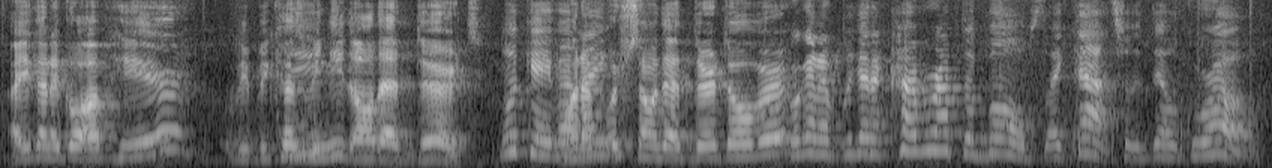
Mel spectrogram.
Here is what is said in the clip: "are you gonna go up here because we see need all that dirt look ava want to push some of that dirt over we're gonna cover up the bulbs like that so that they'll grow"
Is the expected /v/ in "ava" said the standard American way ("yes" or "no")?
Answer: no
